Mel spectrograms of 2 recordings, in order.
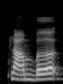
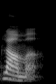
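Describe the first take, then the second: First: The B sound is clearly pronounced. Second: The B sound is silent. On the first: The speaker calls it wrong. "We don't say the B uh, quite prominently. Plumber, කියලා කියන්න එපා" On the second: The speaker calls it right. "it's very silent kind of B"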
